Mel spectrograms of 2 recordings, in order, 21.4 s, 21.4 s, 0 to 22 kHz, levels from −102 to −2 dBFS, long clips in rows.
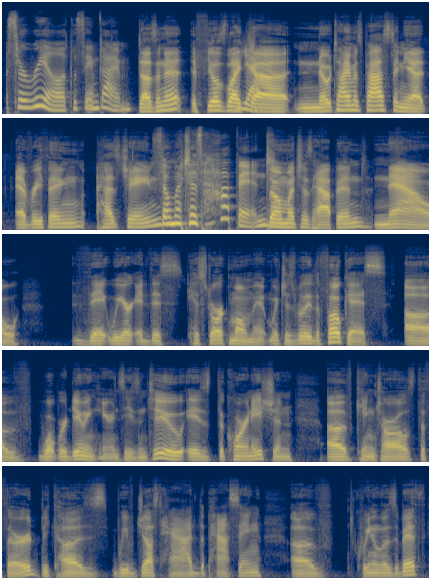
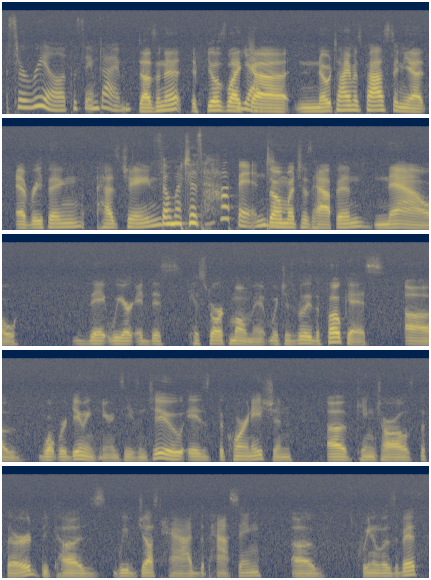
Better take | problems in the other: first | hiss; noticeable; throughout; 15 dB below the speech

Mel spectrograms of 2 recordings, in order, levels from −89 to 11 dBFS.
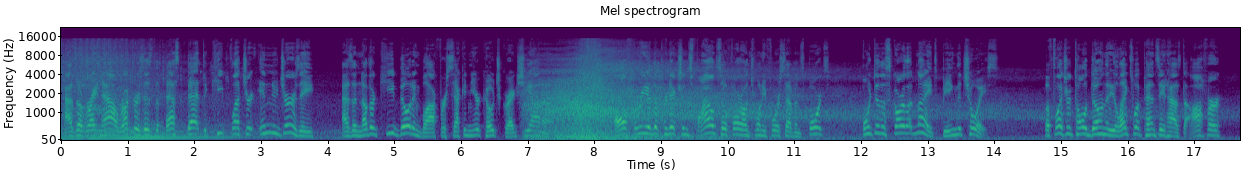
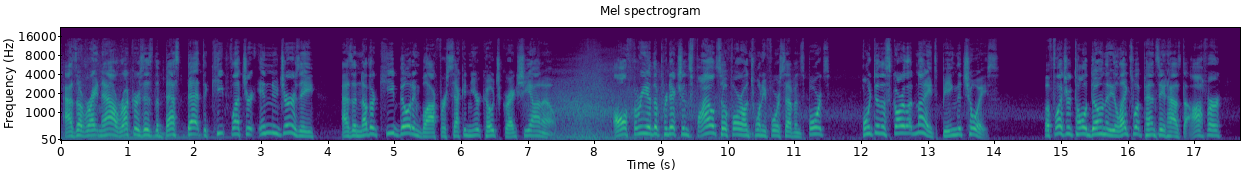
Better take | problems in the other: second | traffic noise; loud; throughout; 3 dB below the speech; faint in the second

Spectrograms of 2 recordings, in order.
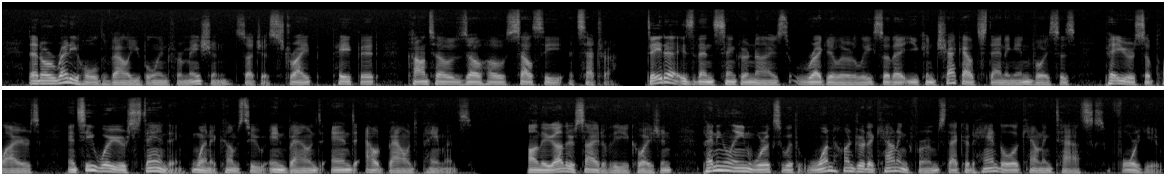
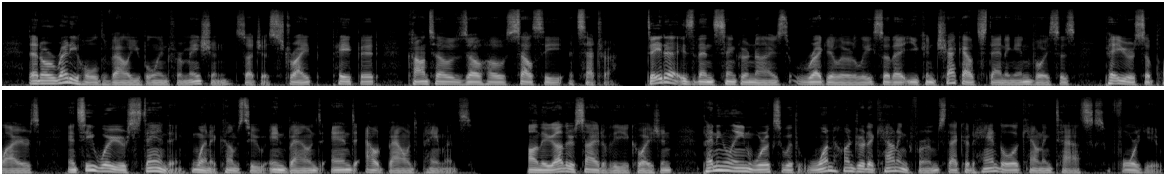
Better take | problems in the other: second | hiss; faint; throughout; 25 dB below the speech

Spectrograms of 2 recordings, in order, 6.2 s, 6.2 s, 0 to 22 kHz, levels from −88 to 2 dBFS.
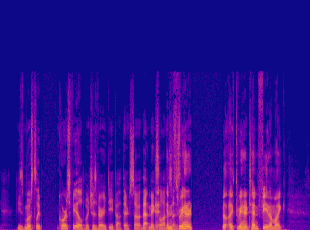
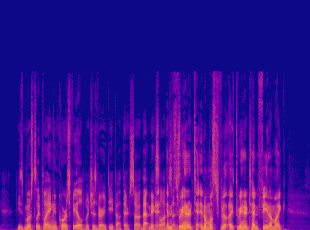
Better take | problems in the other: second | audio cutting out; at 1 s and at 4 s for 0.5 s

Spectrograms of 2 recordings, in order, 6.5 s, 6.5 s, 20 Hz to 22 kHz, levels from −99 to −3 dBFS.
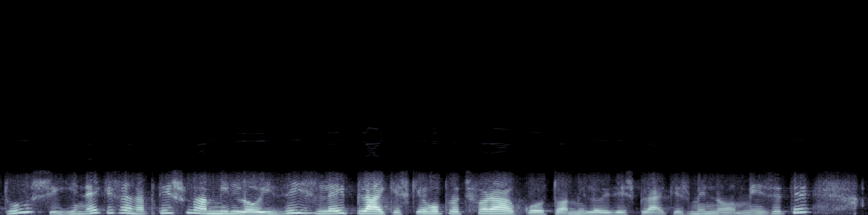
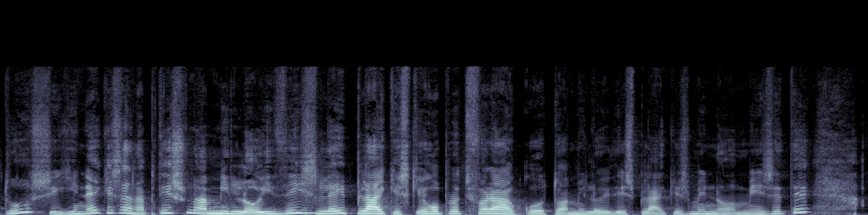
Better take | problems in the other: second | phone-call audio

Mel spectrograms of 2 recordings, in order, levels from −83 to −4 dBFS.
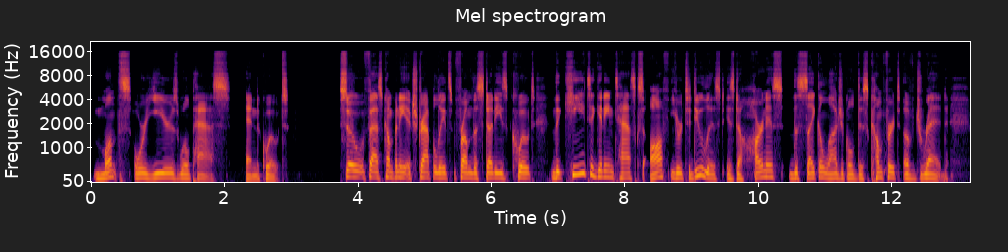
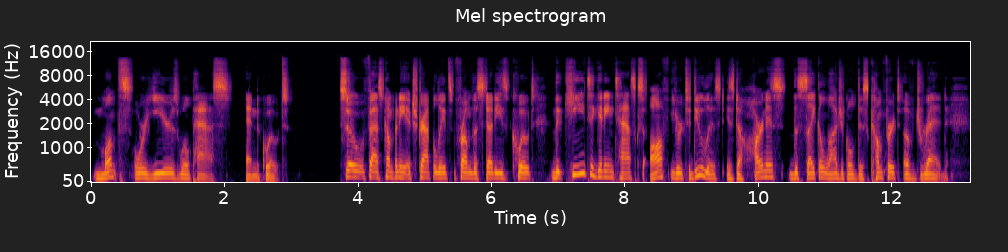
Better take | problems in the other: first | garbled, watery; slightly; nothing above 13 kHz

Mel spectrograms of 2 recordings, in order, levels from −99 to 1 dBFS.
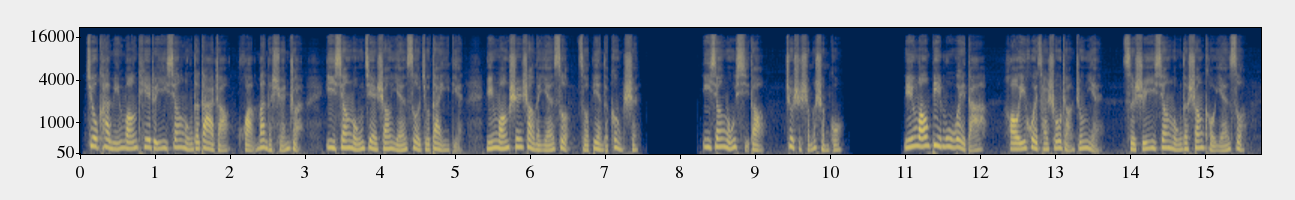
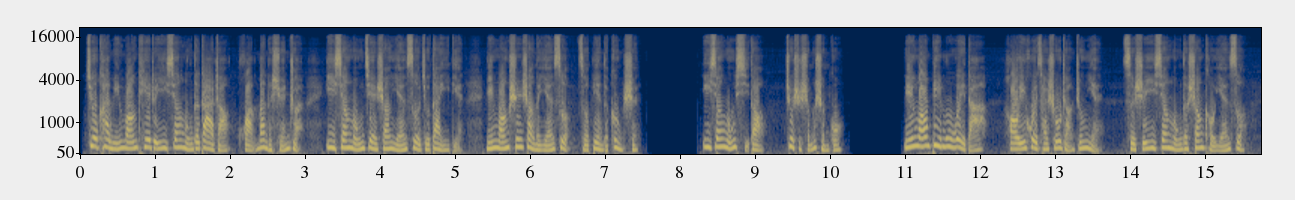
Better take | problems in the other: first | distortion; slight; 10 dB below the speech

